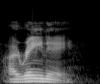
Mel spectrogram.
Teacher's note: Accent on the middle syllable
